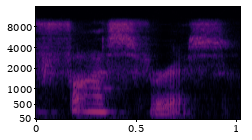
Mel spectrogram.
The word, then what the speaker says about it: phosphorus: sulfur capital S and phosphorus capital P notice it's makes an F sound like phone but it's spelled with a pH just like phone so P for phosphorous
